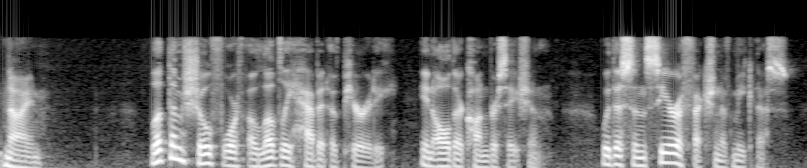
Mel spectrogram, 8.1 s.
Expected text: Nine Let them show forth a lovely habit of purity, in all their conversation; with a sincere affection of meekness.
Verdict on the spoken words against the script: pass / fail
pass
